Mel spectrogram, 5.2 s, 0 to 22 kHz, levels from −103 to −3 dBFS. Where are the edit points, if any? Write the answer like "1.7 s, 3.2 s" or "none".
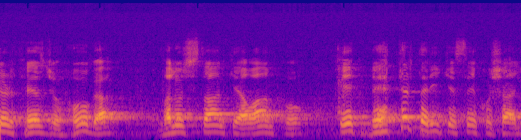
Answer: none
